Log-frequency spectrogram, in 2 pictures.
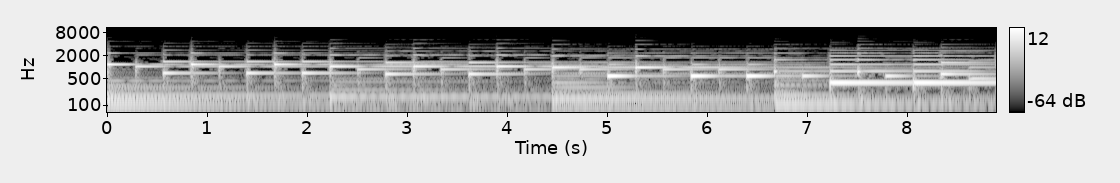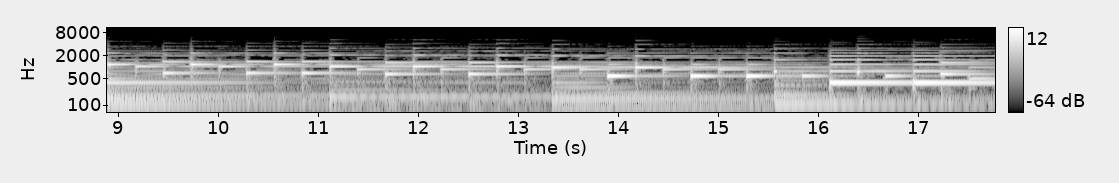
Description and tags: ableton piano sampler
ableton, piano, sampler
